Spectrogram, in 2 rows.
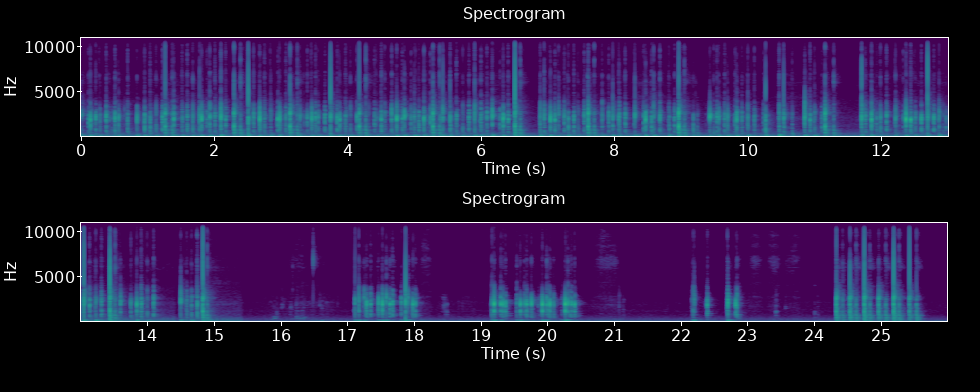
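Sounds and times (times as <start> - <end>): mechanical keyboard typing: 0.0 - 15.0, 17.1 - 18.1, 19.2 - 20.5, 24.3 - 25.7.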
